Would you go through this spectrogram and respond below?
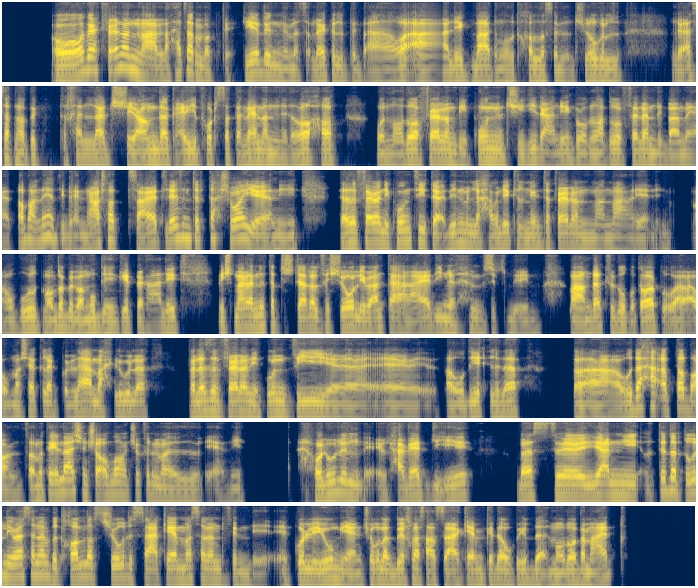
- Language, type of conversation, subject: Arabic, advice, ازاي أقدر أسترخى في البيت بعد يوم شغل طويل؟
- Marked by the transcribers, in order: unintelligible speech; unintelligible speech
